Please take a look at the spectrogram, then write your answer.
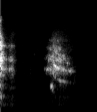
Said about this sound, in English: Oh, and of course, my cat decided to join us right now. I thought I heard a little meow.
